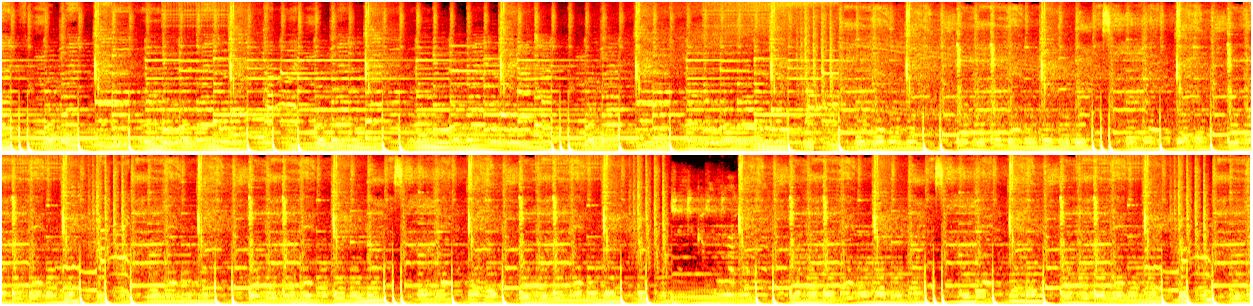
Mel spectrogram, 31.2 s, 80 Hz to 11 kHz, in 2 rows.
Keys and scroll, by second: 20.8-22.8 typing, 23.3 Return, 26.0 BackSpace.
